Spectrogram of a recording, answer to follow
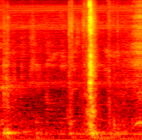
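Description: A quiet room with one short, sharp knock about one and a half seconds in, from an object being handled on a desk.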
